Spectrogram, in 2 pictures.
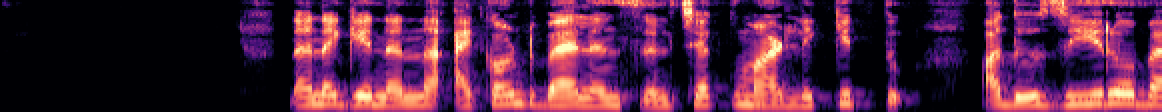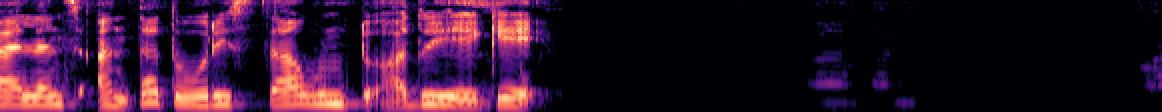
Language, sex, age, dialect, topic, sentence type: Kannada, female, 41-45, Coastal/Dakshin, banking, question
